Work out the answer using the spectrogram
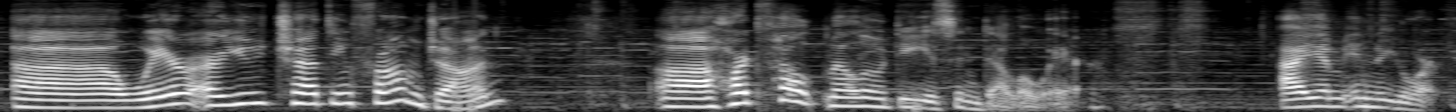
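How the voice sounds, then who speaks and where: Chatty Filipina woman with a gravelly edge. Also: mid-range voice, expressive, a little slow, soft background music. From Philippines. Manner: friendly, chatty, laughs often. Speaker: livestream host. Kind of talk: casual live stream chat, greeting viewers. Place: home in New York.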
